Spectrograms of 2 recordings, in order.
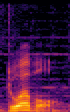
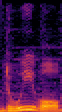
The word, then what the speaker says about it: Dwebble: This is Dwebble, which sounds like pebble, but I call it Dweeble because it sounds like Dweeb.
